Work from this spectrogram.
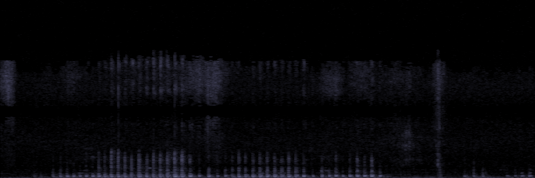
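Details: Sheltie guinea pig kept as a pet, walking and purring: one steady, low, fast-pulsed vibrating purr lasting about three seconds, then fading into quieter, shorter pulses and light pattering.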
